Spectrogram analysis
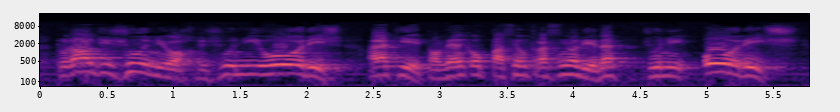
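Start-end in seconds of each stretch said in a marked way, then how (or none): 1.2-2.3 "juniores" stressed on the O, ju-ni-O-res; "juniores" with the stress on O, not on JU; stress moved forward. Shown as a demonstration. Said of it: "A sílaba tônica avança". 4.5-5.7 "Juniores" stressed on the O; ju-ni-O-res, leaning on the O in "Juniores"; correct stress demo. Shown as a demonstration. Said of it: "Essa é a pronúncia".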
